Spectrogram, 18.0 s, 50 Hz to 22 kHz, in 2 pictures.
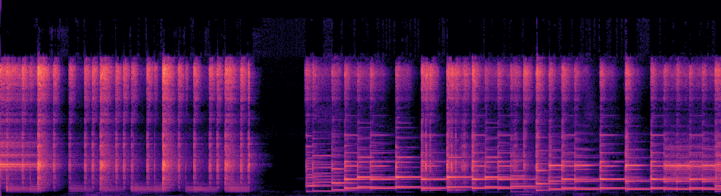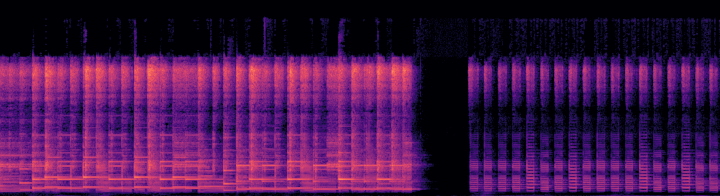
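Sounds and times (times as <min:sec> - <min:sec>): phone ringtone melody: 0:03.8 - 0:14.3, 0:14.9 - 0:18.0.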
